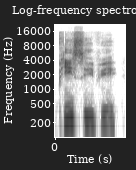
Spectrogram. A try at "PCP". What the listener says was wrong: I need more emphasis on the C.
